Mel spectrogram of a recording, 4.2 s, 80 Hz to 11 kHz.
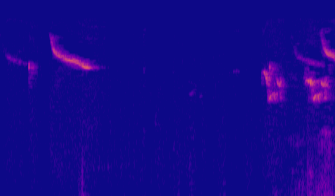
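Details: Oriole, recorded 5/13/26, gives a short note, then a clear downward-sliding whistle. After a silent pause it gives rough, scratchy chattering notes near the end.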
